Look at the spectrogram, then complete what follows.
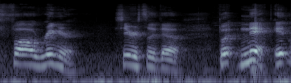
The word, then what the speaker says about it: Fahringer: Nick Fahringer, that's not just a name that you may not know how to pronounce. It's Fahringer.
